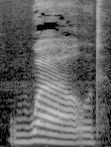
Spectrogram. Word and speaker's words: world: It should be word, world, work. With this vowel sound, I want you to imagine that you are disgusted by something.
